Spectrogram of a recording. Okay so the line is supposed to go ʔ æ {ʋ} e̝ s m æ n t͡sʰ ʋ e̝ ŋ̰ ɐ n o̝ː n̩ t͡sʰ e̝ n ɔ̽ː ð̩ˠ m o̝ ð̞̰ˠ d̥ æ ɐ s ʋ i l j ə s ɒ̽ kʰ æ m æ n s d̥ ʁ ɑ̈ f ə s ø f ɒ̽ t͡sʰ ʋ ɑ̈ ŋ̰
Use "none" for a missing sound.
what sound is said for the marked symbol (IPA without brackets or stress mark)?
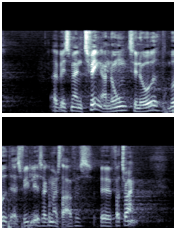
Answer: ʋ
